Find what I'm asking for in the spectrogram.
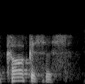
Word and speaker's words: Caucasus: Oh, the Caucasus.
